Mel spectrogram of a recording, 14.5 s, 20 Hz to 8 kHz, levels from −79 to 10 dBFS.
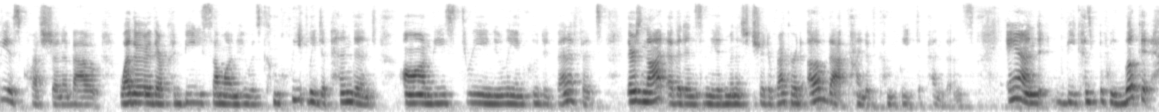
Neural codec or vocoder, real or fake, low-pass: none; real; 7.2 kHz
